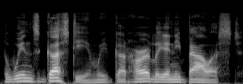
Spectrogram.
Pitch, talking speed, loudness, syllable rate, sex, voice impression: 115 Hz, 220 wpm, -21 LUFS, 6.0 syllables/s, male, masculine, adult-like, tensed, powerful, bright, clear, raspy, intellectual, friendly, reassuring, wild, lively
